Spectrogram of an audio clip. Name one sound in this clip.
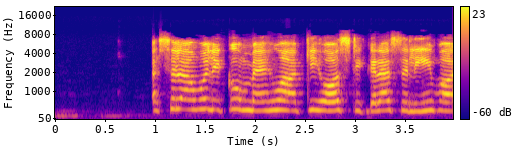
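A young woman sings loudly over an online call.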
